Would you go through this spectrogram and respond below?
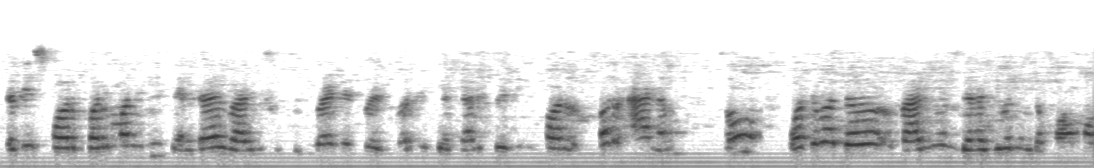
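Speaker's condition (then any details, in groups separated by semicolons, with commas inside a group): No condition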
